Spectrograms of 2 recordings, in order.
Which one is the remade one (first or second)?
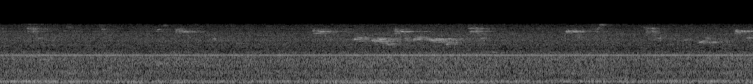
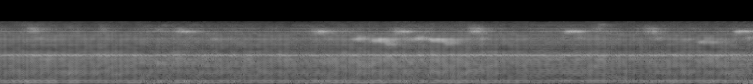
second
